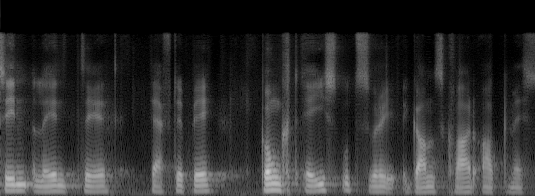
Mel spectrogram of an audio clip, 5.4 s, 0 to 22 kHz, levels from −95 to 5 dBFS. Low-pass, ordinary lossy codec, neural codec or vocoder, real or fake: 10.8 kHz; none; codec, 24 kHz, 0.9 kbps, WavTokenizer, large speech release; fake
